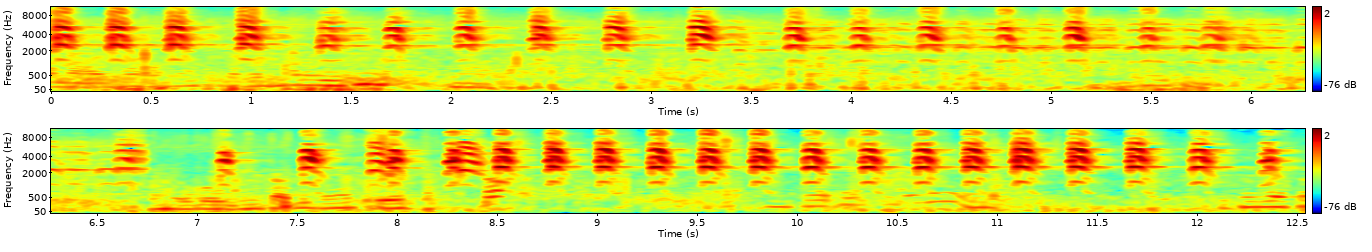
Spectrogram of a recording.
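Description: A bird calling in a long series of short, high, falling chirps, about two to three a second, breaking off briefly about seven seconds in and then coming faster, about five a second.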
